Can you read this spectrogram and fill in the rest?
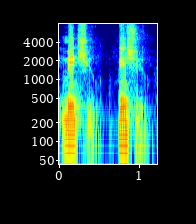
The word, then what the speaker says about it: Minshew: The Jacksonville Jaguars benching, I don't know how to say his name, Minshew, and putting Foles in. I'm saying that right now. That was the worst decision that they made. Minshew.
